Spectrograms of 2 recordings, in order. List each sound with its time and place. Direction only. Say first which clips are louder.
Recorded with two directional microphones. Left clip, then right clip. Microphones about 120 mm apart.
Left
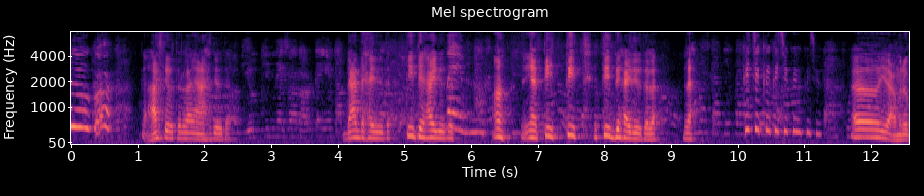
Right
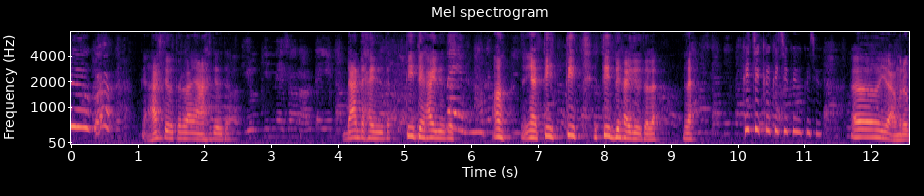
0.0 s babbling: left 1 dB; centre (ahead or behind)
1.0 s a sound: left 1 dB; 5° left (ahead or behind)
1.4 s speech: right 1 dB; 20° right (ahead or behind)
4.1 s speech: right 1 dB; 20° right (ahead or behind)
5.3 s a child's voice: even; 15° right (ahead or behind)
7.0 s speech: right 1 dB; 35° right (ahead or behind)
8.2 s speech: left 1 dB; 25° right (ahead or behind)
10.0 s speech: right 2 dB; 40° right (ahead or behind); by 12.5 s 25° right (ahead or behind)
